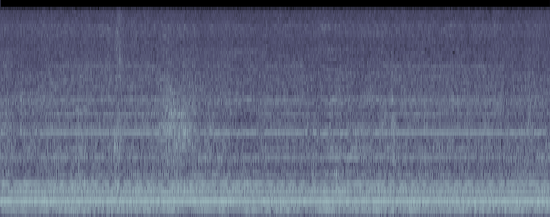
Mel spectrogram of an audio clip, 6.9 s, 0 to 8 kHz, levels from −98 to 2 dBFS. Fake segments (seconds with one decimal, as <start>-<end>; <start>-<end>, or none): 0.0-0.6; 2.0-3.3; 3.8-4.8; 6.3-6.9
